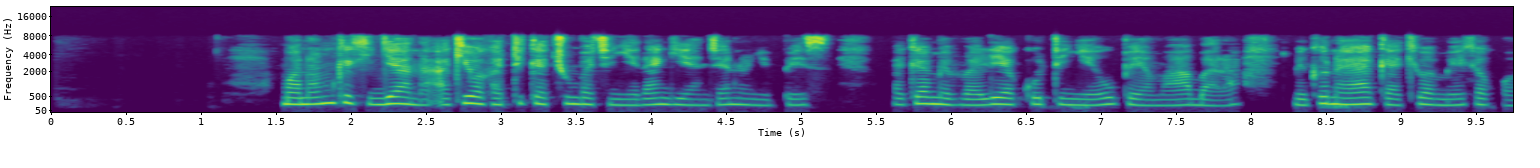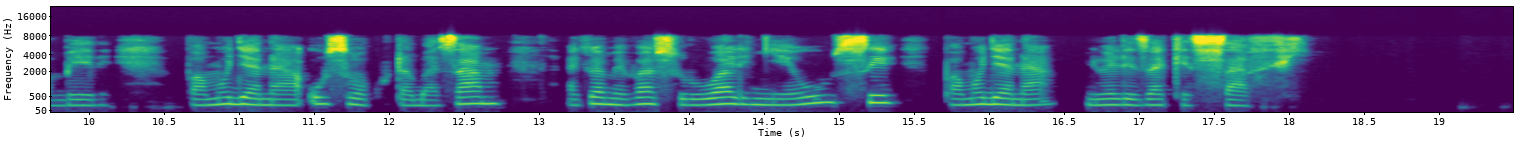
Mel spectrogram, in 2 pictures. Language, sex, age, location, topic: Swahili, female, 25-35, Dar es Salaam, health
